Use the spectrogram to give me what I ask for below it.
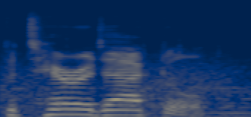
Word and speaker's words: pterodactyl: He is the pterodactyl. The P in it. I know it's pronounced pterodactyl, but I'm stupid.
